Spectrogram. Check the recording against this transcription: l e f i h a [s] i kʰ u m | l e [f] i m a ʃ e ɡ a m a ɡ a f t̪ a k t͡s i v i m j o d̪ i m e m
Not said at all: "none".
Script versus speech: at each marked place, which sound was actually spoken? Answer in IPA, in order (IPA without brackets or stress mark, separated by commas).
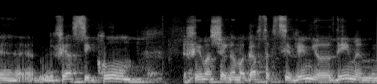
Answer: s, f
